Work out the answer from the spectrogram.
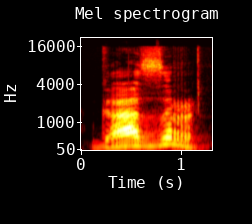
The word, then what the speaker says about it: газр: Газр. Газр. Газр. Как мы помним, буква Г в первой позиции произносится как Г.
